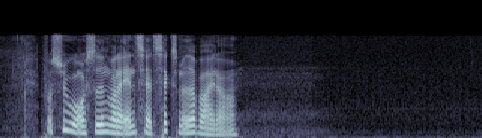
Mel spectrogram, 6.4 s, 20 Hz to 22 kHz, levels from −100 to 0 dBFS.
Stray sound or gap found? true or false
false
